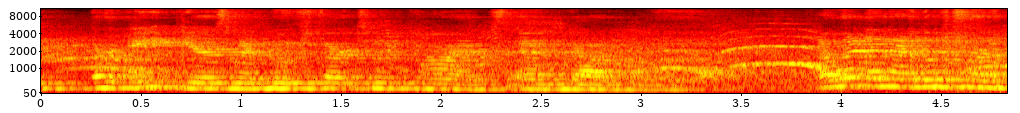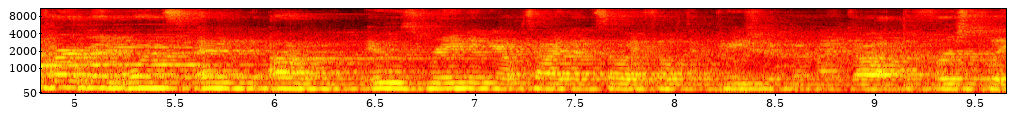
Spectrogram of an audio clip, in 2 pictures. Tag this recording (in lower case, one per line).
speech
